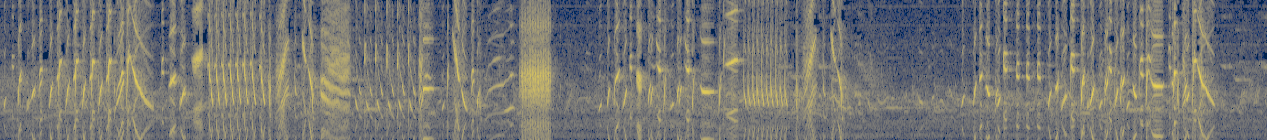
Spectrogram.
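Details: Lively, fast babbling song of a European goldfinch recorded in Côtes d'Armor, France, high-pitched repeated twitters, rolls and buzzy trills in long uneven phrases with short pauses, one brief harsh burst midway.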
